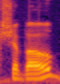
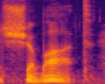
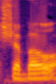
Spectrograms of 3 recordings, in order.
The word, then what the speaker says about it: Chabot: your name I said Shabbat you know what everyone mispronounces my name is French and it's got that bizarre ending where the tea silence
